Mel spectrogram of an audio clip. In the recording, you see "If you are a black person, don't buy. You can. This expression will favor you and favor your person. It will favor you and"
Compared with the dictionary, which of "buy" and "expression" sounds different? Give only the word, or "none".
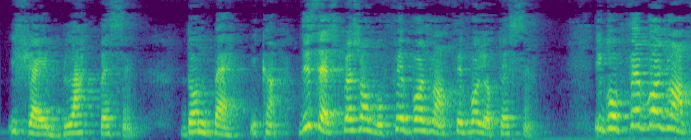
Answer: none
